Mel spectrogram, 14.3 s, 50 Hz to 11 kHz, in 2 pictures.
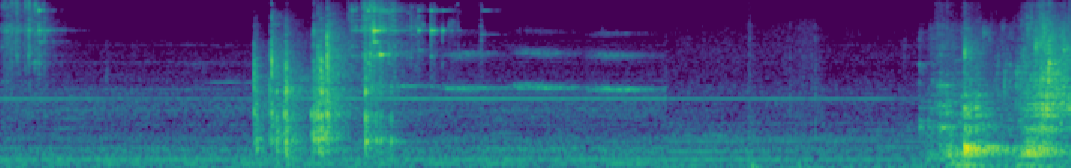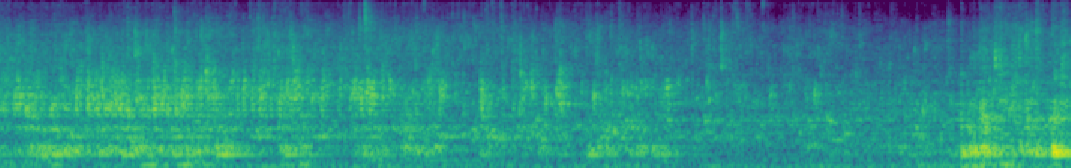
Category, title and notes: Sound effects > Natural elements and explosions
WATRPlmb flush toilet water MPA FCS2
water, toilet, flush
